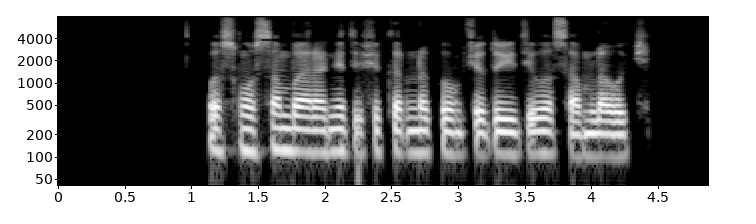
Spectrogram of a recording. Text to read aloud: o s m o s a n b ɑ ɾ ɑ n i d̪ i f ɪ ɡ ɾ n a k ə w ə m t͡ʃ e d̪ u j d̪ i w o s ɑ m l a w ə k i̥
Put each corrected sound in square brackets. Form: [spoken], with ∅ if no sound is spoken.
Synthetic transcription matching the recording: o s m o s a [m] b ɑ ɾ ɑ n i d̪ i f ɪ [k] ɾ n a k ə w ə m t͡ʃ e d̪ u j d̪ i w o s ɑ m l a w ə k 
